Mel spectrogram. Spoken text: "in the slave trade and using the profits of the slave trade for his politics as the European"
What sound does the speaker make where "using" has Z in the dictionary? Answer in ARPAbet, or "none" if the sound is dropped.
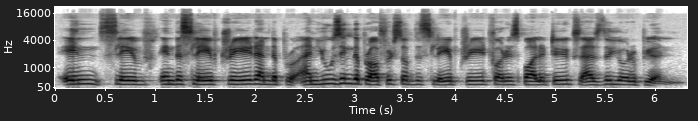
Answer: Z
